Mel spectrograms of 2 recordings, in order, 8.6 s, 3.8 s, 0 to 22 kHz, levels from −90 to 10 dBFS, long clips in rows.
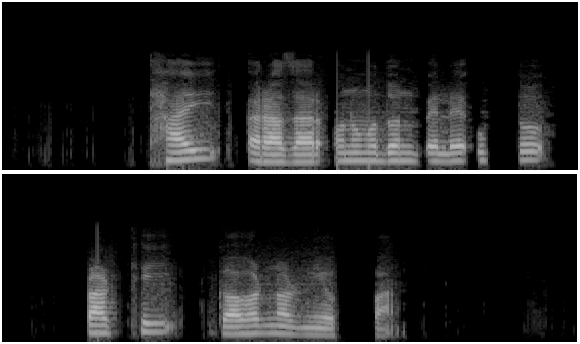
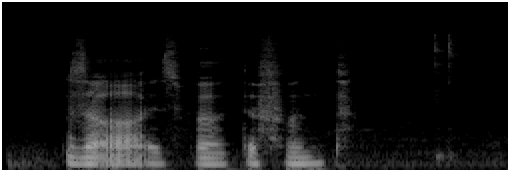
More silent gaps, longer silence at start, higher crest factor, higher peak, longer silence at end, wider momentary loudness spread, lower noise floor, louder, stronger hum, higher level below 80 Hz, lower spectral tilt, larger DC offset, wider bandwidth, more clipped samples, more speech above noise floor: first, 3.69-3.73 s, 3.80-3.84 s, 4.37-4.41 s, 4.72-4.91 s vs none; first, 1.1 s vs 0.5 s; about the same, 20 dB vs 22 dB; first, -8 dBFS vs -16 dBFS; first, 1.4 s vs 1.2 s; about the same, 14 LU vs 14 LU; about the same, -75 dBFS vs -74 dBFS; first, -26 LUFS vs -37 LUFS; neither; second, -66 dBFS vs -60 dBFS; about the same, -8.5 dB/octave vs -8 dB/octave; neither; second, 7.4 kHz vs 9.8 kHz; neither; first, 50 dB vs 39 dB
